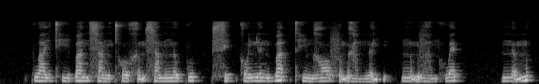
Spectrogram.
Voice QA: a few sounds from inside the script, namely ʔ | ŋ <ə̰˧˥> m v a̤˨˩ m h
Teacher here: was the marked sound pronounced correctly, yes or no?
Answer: no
